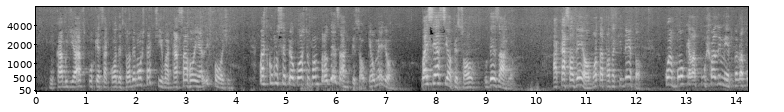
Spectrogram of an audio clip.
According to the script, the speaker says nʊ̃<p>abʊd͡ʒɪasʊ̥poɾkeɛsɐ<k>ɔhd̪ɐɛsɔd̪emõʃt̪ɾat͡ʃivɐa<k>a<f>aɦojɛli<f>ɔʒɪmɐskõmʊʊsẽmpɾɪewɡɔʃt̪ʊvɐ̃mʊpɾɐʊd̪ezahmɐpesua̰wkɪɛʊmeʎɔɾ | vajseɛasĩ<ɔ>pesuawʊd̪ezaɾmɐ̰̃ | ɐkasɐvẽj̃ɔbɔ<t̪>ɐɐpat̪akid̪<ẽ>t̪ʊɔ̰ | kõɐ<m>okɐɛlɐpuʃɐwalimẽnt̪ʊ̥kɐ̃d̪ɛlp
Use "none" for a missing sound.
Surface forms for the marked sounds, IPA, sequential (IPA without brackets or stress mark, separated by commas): k, k, k, s, f, ɔ, t̪, ẽ, b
